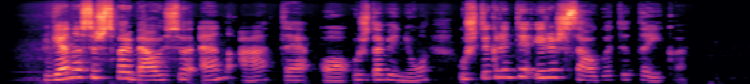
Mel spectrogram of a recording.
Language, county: Lithuanian, Vilnius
